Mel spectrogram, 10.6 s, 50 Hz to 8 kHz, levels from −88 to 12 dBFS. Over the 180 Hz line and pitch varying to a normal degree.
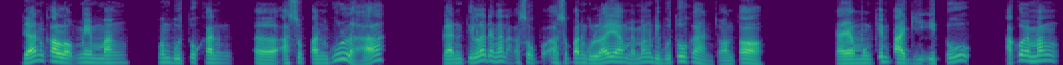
No: medium, 140 Hz; average, 4.5 semitones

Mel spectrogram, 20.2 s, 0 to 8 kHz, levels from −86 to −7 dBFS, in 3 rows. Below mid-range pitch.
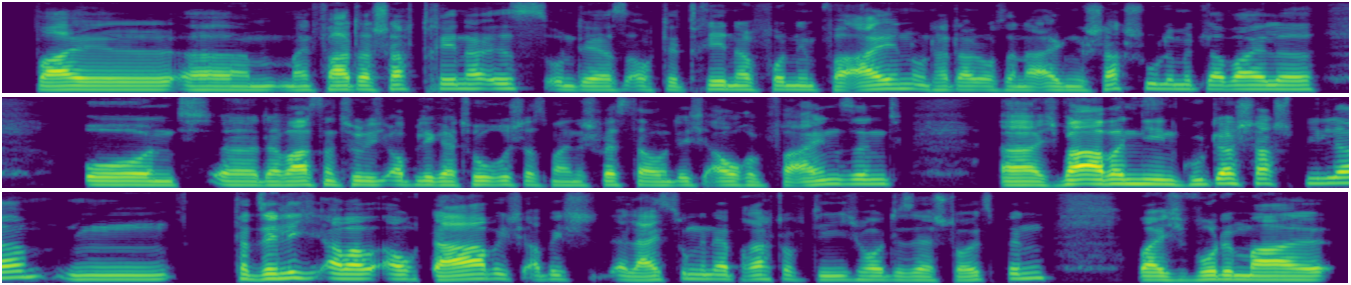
Yes: low, 125 Hz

